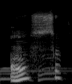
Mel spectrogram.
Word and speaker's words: Hans: Und sogar die Tatsache, dass sie den Vornamen Hans, auf Französisch ausgesprochen Anse, mit France, Frankreich, reimt, lässt man ihr durchgehen.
